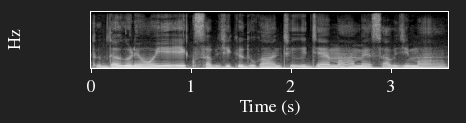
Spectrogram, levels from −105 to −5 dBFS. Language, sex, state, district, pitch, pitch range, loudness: Garhwali, male, Uttarakhand, Tehri Garhwal, 130 Hz, 125-130 Hz, -23 LUFS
